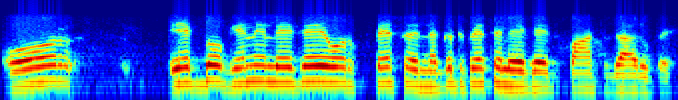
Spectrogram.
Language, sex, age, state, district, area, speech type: Hindi, male, 18-30, Rajasthan, Nagaur, rural, conversation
